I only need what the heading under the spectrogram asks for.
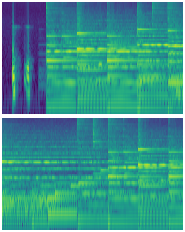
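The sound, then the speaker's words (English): After a couple of brief voice sounds, a loud recording of the Christmas song Jingle Bells, picked out by a producer, kicks in and plays steadily, a bright, dense arrangement with chiming, bell-like tones throughout. “Our producer picks out the worst edition of the song ever.”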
